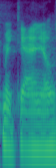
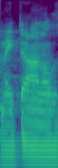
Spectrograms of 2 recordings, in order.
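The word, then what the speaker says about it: McDaniels: get run dmc earlier i hope it's mcdaniel's not mcdonald's these ron saw daryl's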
